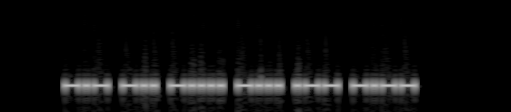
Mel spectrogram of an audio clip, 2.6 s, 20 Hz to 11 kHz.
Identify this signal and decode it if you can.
Morse code, heard as a keyed tone, about 51 wpm, 700 Hz. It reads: KD6BWY
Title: USA Call Signs - 3x Character Spacing - 50wpm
